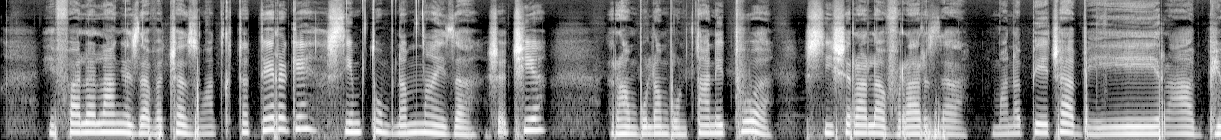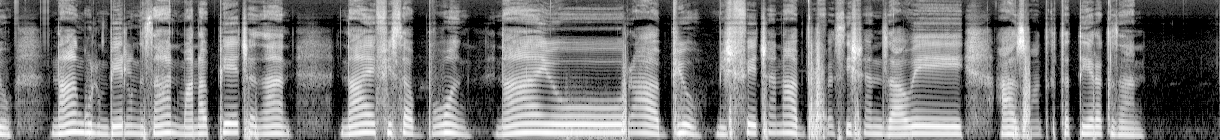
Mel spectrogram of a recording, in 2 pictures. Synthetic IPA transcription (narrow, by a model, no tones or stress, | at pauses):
efalalaŋazavaʈ͡ʂazuant̪i̥ki̥t̪ant̪eɾakesimit̪umbunaminaizasa̰ʈ͡ʂia | rambulambunit̪anet̪uə | sisiɾalavuɾaɾiza | manapeʈ͡ʂaberʔaːbiunaŋulumbeliŋizanimanapeʈ͡ʂəzani̥ | naefisabuaŋi̥ | naewraːbiwmisi̥feʈ͡ʂanabifasiʃanizawe | azuand̪u̥ki̥t̪at̪eɾakizani̥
